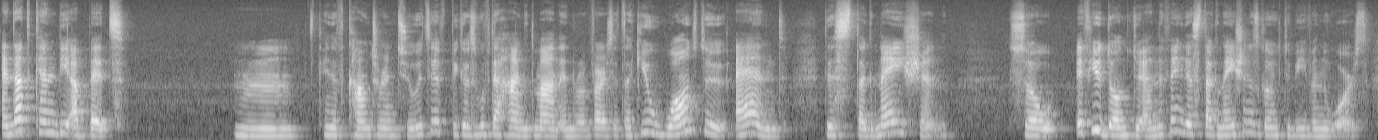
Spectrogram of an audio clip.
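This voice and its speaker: A young adult woman giving a casual tarot reading, chatty and animated, acting out little inner voices as she talks. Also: medium pitch, normal speed. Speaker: tarot reader.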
